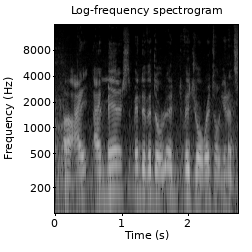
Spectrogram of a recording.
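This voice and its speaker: A man talks very fast at a fairly high pitch. The sound is dry with no echo, with noticeable background noise. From Florida. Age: 30s. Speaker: motorcycle vlogger. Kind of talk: vlog monologue while riding. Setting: outdoors on a motorcycle. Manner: halting, many fillers. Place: motorbike. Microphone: helmet.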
